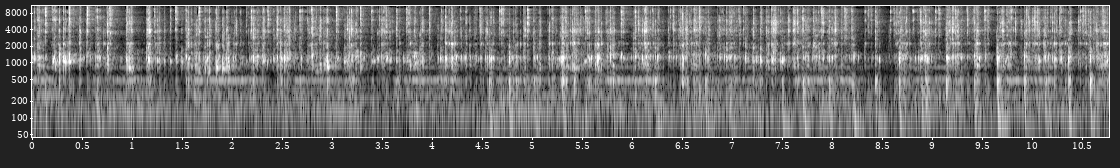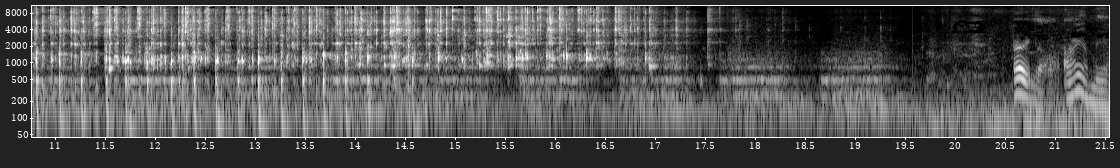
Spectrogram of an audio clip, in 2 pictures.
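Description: A straw stirring a powdered greens drink into water in a tall drinking glass, with rapid, continuous clinking of the straw against the glass that stops a few seconds before the end.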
